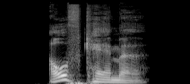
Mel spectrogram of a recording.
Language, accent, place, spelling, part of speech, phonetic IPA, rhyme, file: German, Germany, Berlin, aufkäme, verb, [ˈaʊ̯fˌkɛːmə], -aʊ̯fkɛːmə, De-aufkäme.ogg
- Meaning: first/third-person singular dependent subjunctive II of aufkommen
